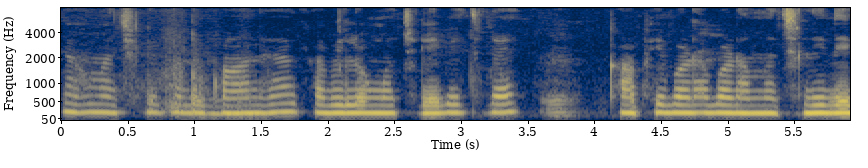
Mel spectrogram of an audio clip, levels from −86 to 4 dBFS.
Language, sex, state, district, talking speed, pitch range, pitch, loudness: Hindi, female, Bihar, Araria, 160 wpm, 200-215 Hz, 210 Hz, -16 LUFS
